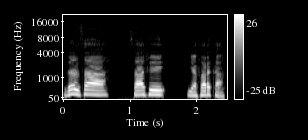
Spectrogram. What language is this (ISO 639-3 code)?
hau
